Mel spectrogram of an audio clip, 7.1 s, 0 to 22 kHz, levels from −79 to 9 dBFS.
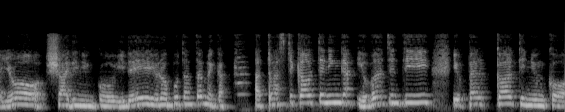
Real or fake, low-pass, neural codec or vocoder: fake; 7.2 kHz; codec, 16 kHz, 0.4 kbps, LongCat-Audio-Codec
